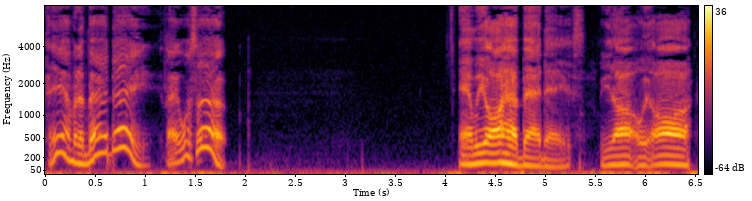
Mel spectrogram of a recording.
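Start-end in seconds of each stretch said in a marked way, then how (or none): 0.0-1.8 mocking clueless person. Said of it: "People like".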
